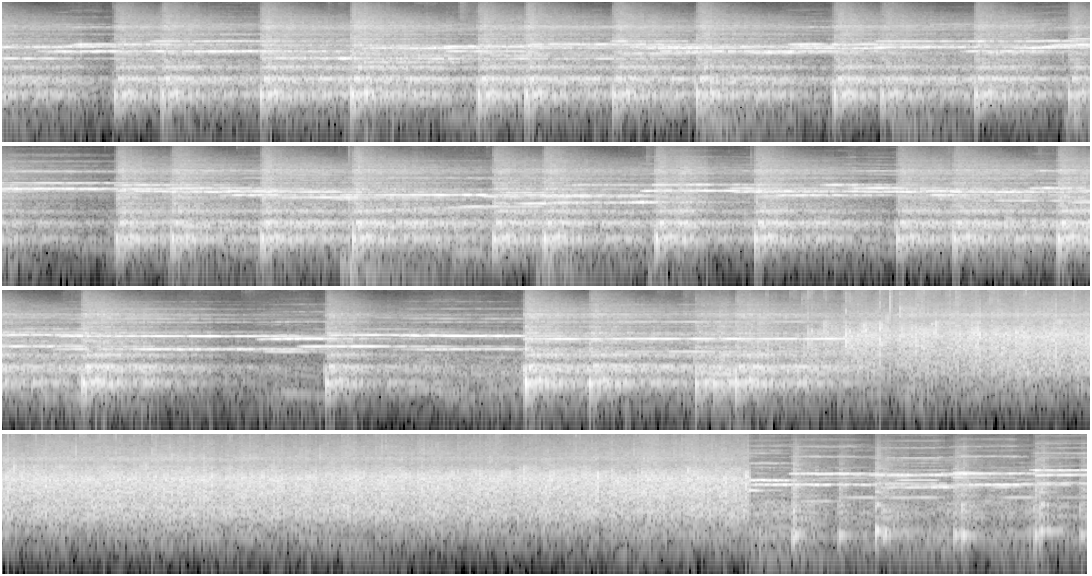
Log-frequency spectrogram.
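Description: Basque pipe and drum (txistu and drum) playing a dance tune: a high piping melody over a steady drum beat. The music stops about two-thirds of the way through and the audience applauds.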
